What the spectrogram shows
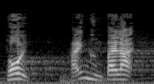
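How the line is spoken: Woman shouting. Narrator (Vietnamese): Nàng liền thét lớn

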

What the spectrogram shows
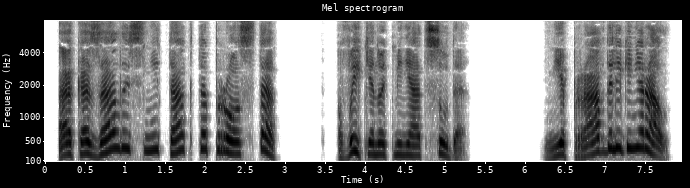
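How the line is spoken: Plain. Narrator (Russian): сказал он

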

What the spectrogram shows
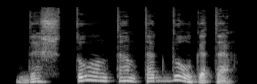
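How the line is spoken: Anxious hiss. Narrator (Russian): с беспокойством прошипела Карина

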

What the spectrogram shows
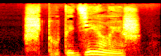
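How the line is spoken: Growl. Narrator (Russian): прорычал Уайт

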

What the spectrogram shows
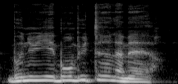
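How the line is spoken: Hollow hoarse exclamation. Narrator (French): s'écria-t-il d'une voix creuse et enrouée

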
